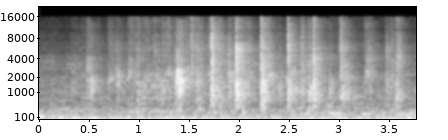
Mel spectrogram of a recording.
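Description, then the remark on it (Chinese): An audience at a talk event applauds to welcome the day's main speaker, a dense wash of many hands clapping with individual sharp claps popping out irregularly, holding a steady moderate level throughout with no voices. “那接下来，请我们掌声有请今天的主讲人。”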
